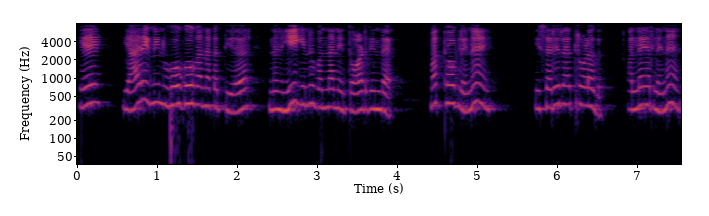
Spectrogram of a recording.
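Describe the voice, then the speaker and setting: A woman's cartoonish character voice at an extremely high pitch, moderate in pace, with fairly even intonation. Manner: gruff, bossy.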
